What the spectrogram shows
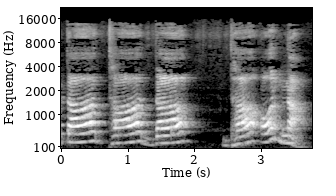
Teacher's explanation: इन वर्णों का उच्चारण स्थान जो क्या है, तो दंत है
